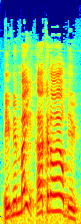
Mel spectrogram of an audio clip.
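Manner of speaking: high-pitched elf shopkeeper voice; tall elf shopkeeper. Acted. Tall elf greets a customer entering the hunting shop, high-pitched. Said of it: "you're met by a very tall elf".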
